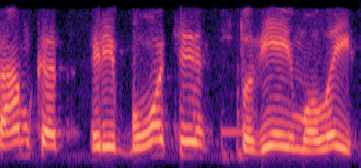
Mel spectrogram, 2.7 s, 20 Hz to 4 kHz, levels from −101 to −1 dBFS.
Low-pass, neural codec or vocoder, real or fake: 3.6 kHz; none; real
